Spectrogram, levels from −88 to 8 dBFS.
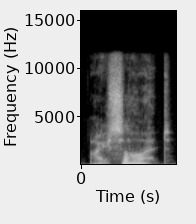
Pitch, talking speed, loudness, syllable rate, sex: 125 Hz, 225 wpm, -16 LUFS, 4.9 syllables/s, female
